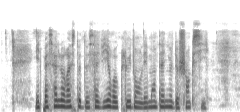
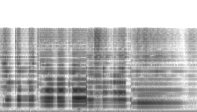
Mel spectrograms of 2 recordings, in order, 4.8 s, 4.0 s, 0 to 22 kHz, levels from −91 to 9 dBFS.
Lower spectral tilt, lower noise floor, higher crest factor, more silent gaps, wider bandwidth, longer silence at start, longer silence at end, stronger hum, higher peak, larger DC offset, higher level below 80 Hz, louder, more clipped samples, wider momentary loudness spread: first, -5 dB/octave vs -2 dB/octave; first, -46 dBFS vs -40 dBFS; about the same, 16 dB vs 18 dB; neither; first, 9.8 kHz vs 8 kHz; first, 0.25 s vs 0 s; second, 0.2 s vs 0.35 s; neither; second, -10 dBFS vs 0 dBFS; second, under 0.1% vs 0.3%; first, -56 dBFS vs -62 dBFS; second, -26 LUFS vs -17 LUFS; neither; first, 17 LU vs 13 LU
